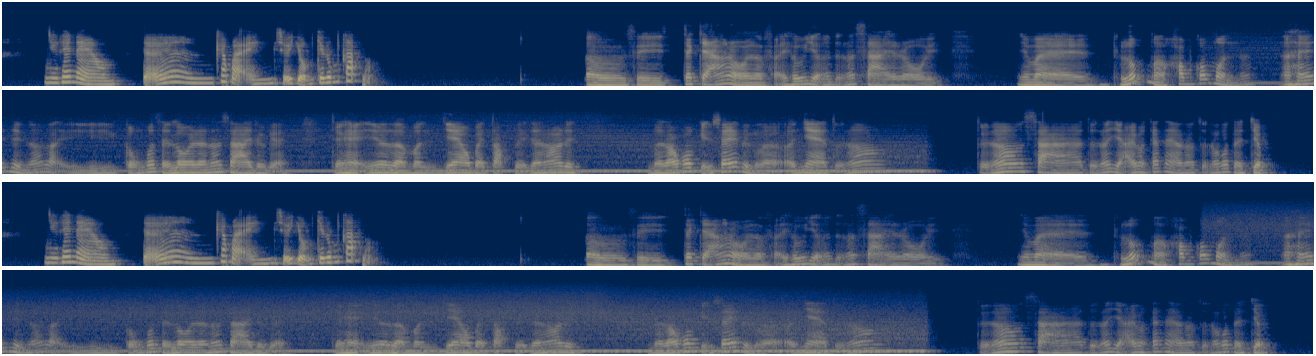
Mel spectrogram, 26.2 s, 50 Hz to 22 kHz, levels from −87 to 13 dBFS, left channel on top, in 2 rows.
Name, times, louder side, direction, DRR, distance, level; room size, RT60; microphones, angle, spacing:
voice 1, 0.4-1.2 1.4-3.7, left 1 dB, 15° left, 0.5 m, -24 dB
voice 2, 5.8-9.4 10.2-18.9 19.6-22.0 22.9-25.7, left 3 dB, 80° left, 1.0 m, -30 dB
sound 1, 12.0-22.4, right 3 dB, 90° right, 1.5 m, -39 dB
12.5 x 6.2 x 3.4 m
head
